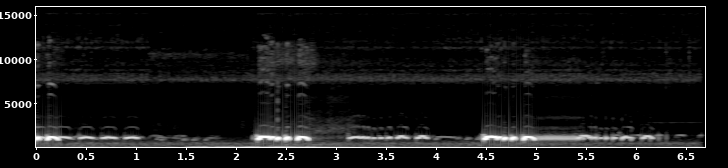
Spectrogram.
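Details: Local zebra dove song, fast 'ngayer engkel' style, aimed at getting other birds singing: a string of evenly spaced soft coos, then loud rolling trilled phrases and a long buzzy run, with a low rumble in the middle.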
